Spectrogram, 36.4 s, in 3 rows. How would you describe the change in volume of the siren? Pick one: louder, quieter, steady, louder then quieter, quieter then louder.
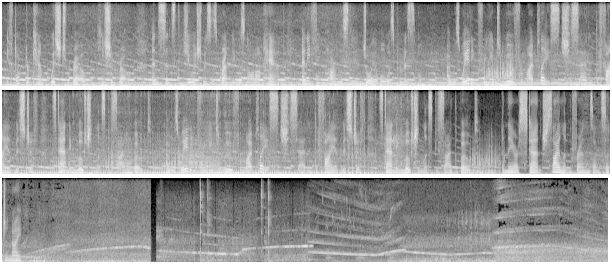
quieter.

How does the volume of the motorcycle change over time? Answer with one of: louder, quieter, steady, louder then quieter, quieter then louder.
louder.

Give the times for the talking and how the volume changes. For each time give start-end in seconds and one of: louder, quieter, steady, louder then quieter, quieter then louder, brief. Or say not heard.
0.1-24.7 steady.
